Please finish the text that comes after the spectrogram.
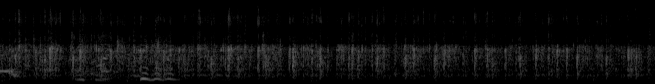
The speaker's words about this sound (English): So come on, put your hands together for her.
